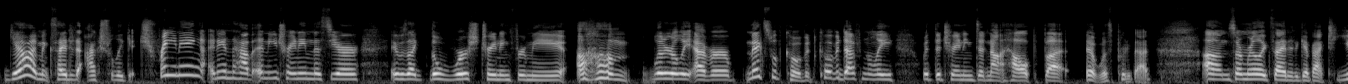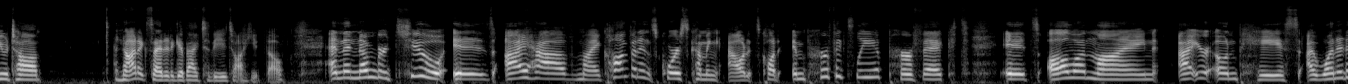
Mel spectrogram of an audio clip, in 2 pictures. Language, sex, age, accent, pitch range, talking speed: English, female, 20-39, American, 225-295 Hz, 190 wpm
